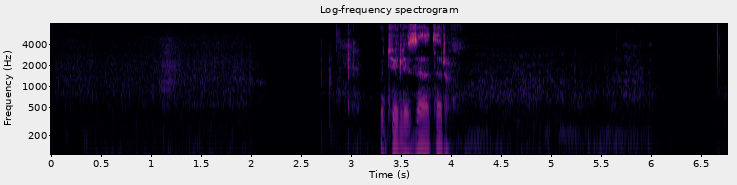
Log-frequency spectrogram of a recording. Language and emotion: Russian, neutral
